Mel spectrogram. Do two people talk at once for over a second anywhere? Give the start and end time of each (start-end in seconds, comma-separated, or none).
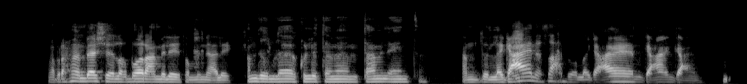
none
